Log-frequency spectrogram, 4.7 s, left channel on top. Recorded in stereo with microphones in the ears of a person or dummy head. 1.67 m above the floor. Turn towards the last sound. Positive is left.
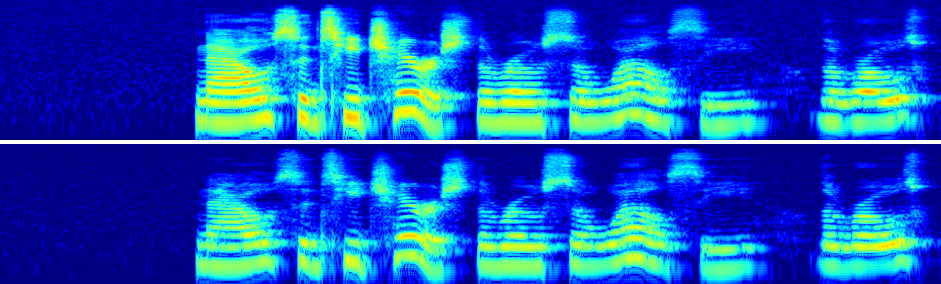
turn(degrees=-40)  # may be behind; listen again after turning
